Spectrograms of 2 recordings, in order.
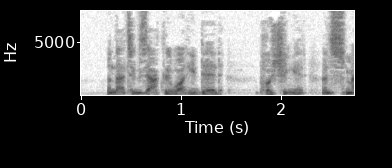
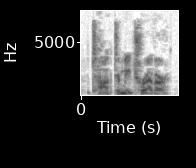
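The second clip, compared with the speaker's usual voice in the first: urgent shout; 4 semitones higher, 4 dB louder than usual. A narrator's reading. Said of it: "Hunter shouted".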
